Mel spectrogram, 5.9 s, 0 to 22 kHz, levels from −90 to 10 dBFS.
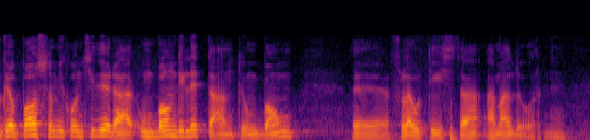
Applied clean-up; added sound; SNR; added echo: none; none; none; none.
